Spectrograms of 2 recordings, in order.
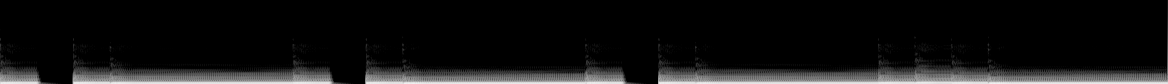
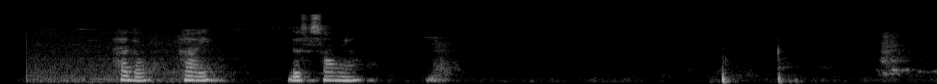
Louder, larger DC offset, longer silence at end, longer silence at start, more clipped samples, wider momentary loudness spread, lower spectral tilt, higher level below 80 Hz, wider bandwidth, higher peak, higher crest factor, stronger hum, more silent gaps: first, -12 LUFS vs -32 LUFS; neither; second, 0 s vs 0.3 s; second, 0 s vs 0.25 s; neither; second, 3 LU vs 22 LU; first, -15 dB/octave vs -6 dB/octave; first, -8 dBFS vs -68 dBFS; second, 0.6 kHz vs 11.5 kHz; first, -2 dBFS vs -14 dBFS; second, 6 dB vs 20 dB; first, 50 Hz at -35 dBFS vs none; first, 0.68-0.73 s, 3.60-3.65 s, 6.53-6.58 s vs none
